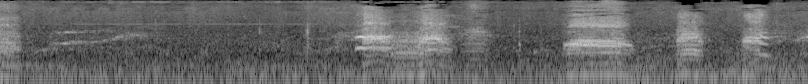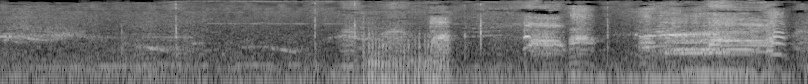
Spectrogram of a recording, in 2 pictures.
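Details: Geese honking repeatedly in irregular bursts, some calls nasal and drawn out, others short, over a constant noisy background hiss with possible human voices.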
